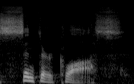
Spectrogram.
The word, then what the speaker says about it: Sinterklaas: The Dutch pronunciation the Dutch verbalization of Saint Nicholas is Sinterklaas, Sinterklaas. And I'm sure I'm not pronouncing that with the appropriate Dutch accent, but bear with me.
